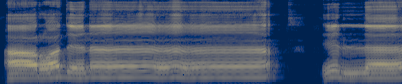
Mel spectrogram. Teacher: চিকন চিহ্ন মাদ্দা আরজি 3 আলিফ টেনে পড়বেন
